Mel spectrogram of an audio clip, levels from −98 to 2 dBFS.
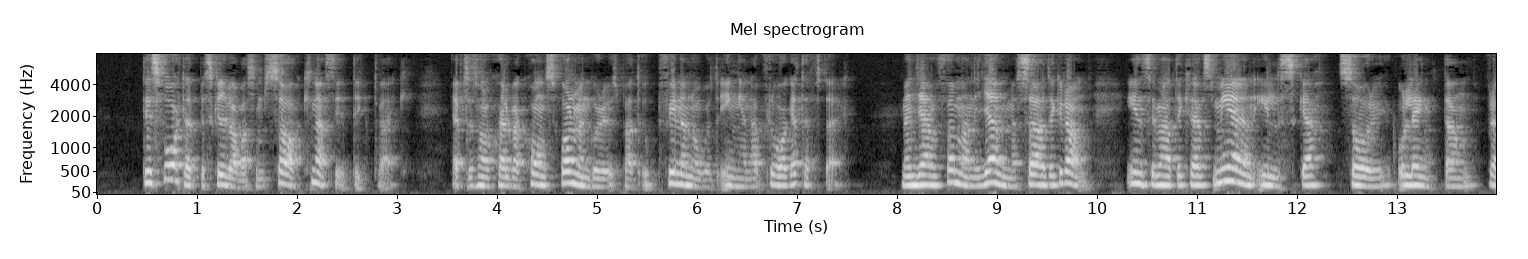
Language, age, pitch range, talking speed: Swedish, 20-39, 180-210 Hz, 180 wpm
